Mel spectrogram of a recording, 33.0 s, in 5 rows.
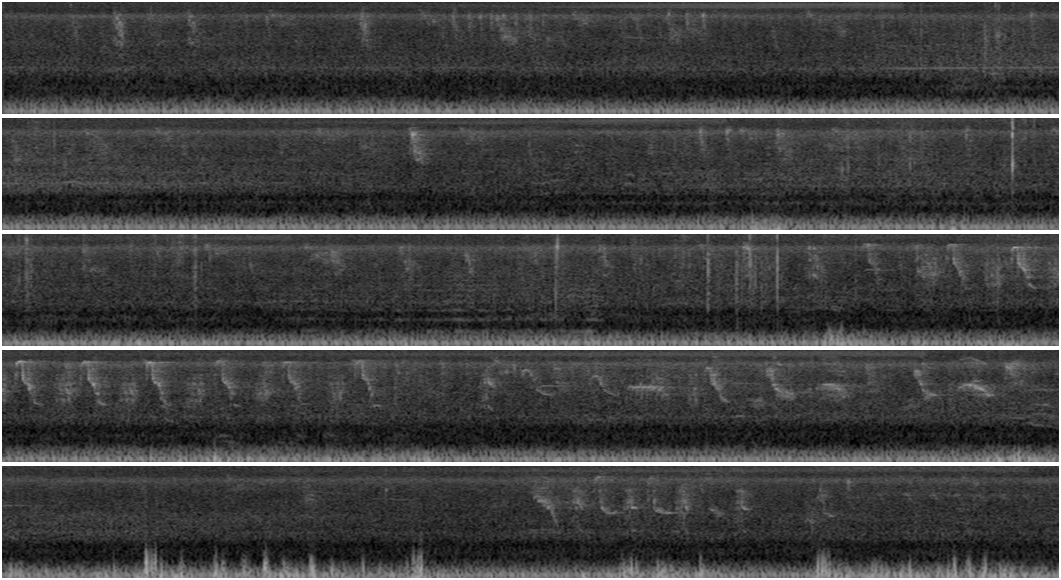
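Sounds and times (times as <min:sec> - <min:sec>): small birds chirping: 0:00.0 - 0:33.0
steady low rumble: 0:00.0 - 0:33.0.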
